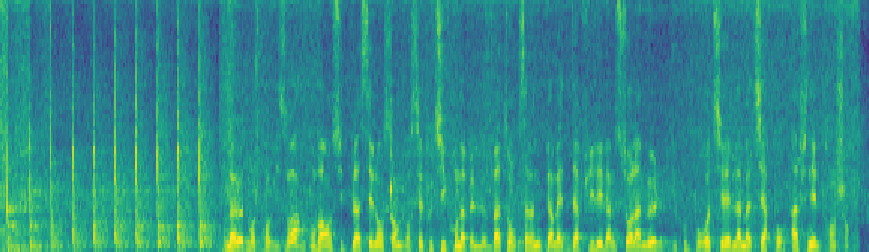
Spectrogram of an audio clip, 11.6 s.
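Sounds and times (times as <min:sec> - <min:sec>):
hammer driving a wooden wedge into a tenaillon at a cutlery museum in Thiers: 0:00.0 - 0:03.0
speech: 0:03.0 - 0:11.5.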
